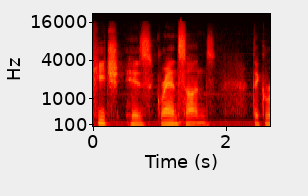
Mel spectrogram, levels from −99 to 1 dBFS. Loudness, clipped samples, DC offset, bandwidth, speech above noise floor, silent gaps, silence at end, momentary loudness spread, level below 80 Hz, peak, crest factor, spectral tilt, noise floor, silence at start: -40 LUFS; under 0.1%; under 0.1%; 17.5 kHz; 21 dB; none; 0 s; 16 LU; -70 dBFS; -22 dBFS; 20 dB; -2 dB/octave; -63 dBFS; 0 s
